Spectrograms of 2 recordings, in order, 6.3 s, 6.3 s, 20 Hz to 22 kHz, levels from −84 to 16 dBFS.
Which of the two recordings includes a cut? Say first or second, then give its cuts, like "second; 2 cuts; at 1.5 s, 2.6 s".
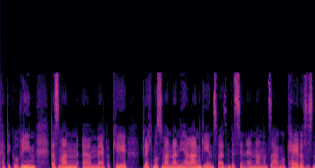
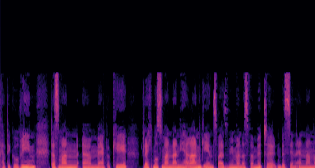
first; 1 cut; at 4.5 s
